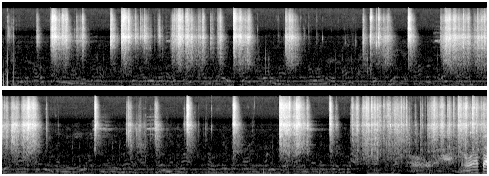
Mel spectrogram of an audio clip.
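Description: Aluminum foil crinkling and rustling in irregular bursts as it is handled and catfish chunks and chopped vegetables are laid onto it, with a faint steady hum underneath.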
